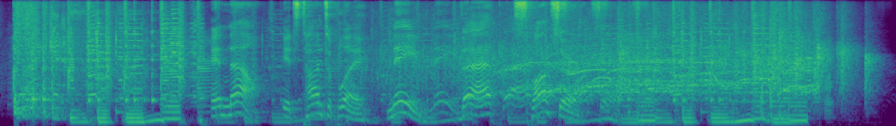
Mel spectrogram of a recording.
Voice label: radio voice over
